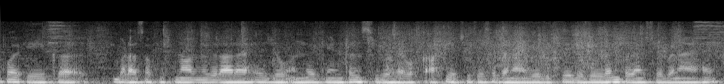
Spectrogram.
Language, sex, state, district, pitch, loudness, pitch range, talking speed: Hindi, male, Chhattisgarh, Kabirdham, 95 Hz, -15 LUFS, 95-105 Hz, 250 wpm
